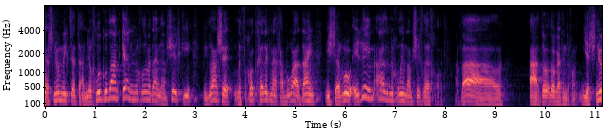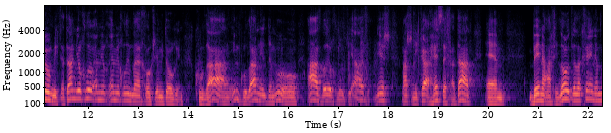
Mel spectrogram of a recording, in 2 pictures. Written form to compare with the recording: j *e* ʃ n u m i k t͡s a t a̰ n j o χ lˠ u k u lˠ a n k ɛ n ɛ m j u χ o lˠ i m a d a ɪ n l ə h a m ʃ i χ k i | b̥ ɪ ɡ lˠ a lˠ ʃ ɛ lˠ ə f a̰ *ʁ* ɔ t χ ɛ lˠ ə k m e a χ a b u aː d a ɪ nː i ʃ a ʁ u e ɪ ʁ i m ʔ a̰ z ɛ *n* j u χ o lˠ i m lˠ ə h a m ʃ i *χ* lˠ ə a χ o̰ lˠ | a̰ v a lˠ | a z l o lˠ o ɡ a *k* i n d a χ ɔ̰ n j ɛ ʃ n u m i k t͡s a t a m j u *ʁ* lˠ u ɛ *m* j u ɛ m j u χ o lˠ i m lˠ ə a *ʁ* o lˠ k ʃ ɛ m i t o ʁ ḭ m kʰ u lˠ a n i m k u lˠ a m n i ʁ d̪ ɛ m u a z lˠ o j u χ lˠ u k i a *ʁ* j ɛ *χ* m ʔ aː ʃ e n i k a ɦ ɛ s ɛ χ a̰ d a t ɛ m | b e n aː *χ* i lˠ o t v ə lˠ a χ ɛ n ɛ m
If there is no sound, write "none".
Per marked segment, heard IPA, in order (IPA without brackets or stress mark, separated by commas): a, χ, m, χ, t, χ, m, χ, z, ʃ, χ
